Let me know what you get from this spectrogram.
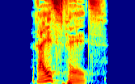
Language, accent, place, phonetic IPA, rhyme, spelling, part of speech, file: German, Germany, Berlin, [ˈʁaɪ̯sˌfɛlt͡s], -aɪ̯sfɛlt͡s, Reisfelds, noun, De-Reisfelds.ogg
- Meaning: genitive singular of Reisfeld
